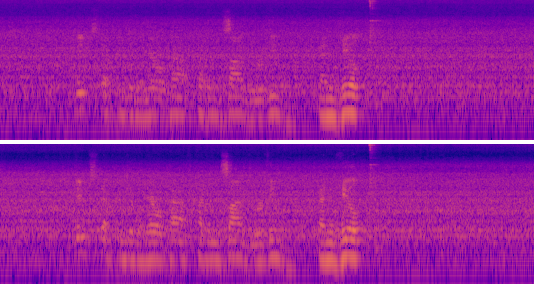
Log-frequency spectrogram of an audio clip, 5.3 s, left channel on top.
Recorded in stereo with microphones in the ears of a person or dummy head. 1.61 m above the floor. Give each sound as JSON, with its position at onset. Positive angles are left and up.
{"t": 0.7, "sound": "a man speaking", "side_deg": -50, "distance_m": 2.5}
{"t": 3.7, "sound": "a sliding door", "side_deg": -10, "distance_m": 0.9}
